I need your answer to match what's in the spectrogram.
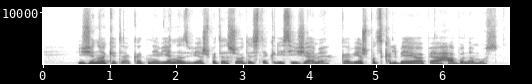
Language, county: Lithuanian, Vilnius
